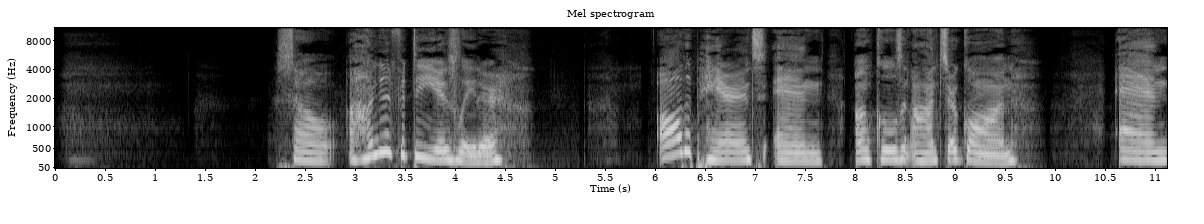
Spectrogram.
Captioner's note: sigh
